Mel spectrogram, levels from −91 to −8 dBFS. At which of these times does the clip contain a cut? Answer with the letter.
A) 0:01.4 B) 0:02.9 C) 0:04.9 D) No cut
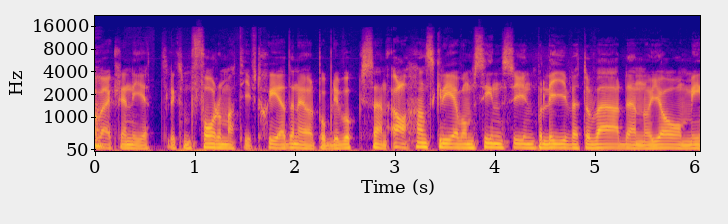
B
